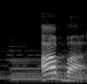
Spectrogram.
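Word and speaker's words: Abba: Es exactamente la palabra de amor, solo que la pronunciación es acentuada al final. Aba es la palabra para decir padre o papá.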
